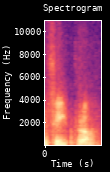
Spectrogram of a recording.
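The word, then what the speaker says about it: Virchow: Cause ইনি German বিজ্ঞানী, ওনার নামের উচ্চারণ এক এক বইয়ে এক এক রকম দেওয়া আছে, কেউ ভার্চু দিয়ে বলেছেন, কেউ উচ্চারণটা বলেছেন ফিক্র। ঠিক আছে, আমি দুটোই লিখবো, ঠিক আছে, দুটোই জেনে রাখ।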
